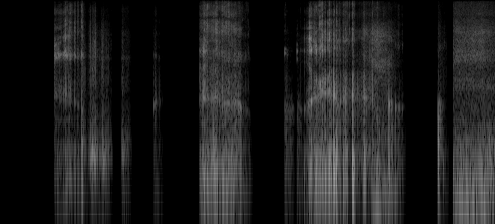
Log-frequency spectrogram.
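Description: Someone chewing gummy worms: wet, sticky mastication in irregular bursts, fairly loud, with short silent gaps between the bites and chews.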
